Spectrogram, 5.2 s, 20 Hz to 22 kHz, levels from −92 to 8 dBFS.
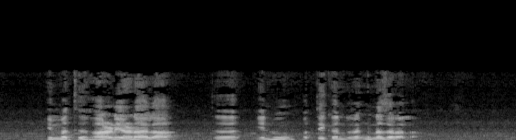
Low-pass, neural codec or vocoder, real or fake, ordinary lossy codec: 10.8 kHz; none; real; MP3, 64 kbps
